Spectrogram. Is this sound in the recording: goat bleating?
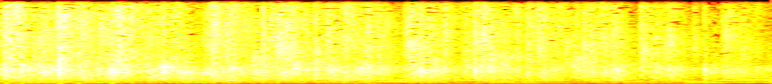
no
